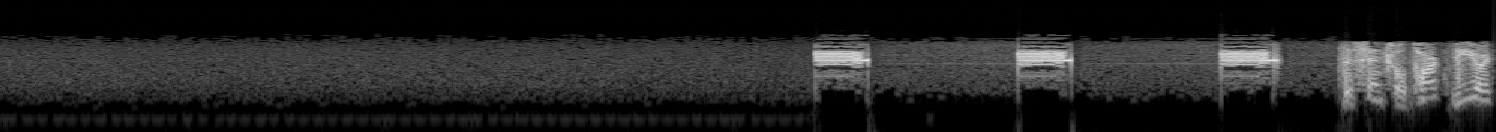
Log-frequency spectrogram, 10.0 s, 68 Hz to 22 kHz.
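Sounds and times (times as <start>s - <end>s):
harsh digital data buzzing bursts: 5.4s - 5.8s, 6.8s - 7.2s, 8.1s - 8.6s.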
